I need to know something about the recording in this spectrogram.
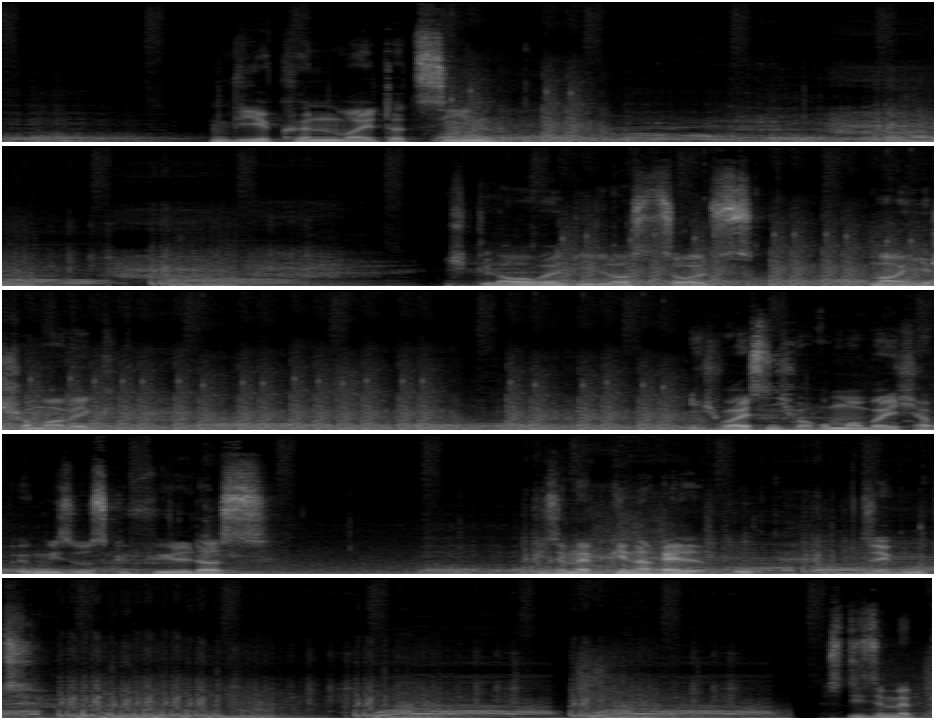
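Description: A heavy gun fires rapid bursts of loud shots.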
